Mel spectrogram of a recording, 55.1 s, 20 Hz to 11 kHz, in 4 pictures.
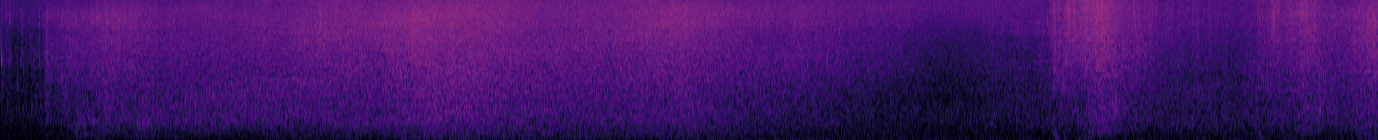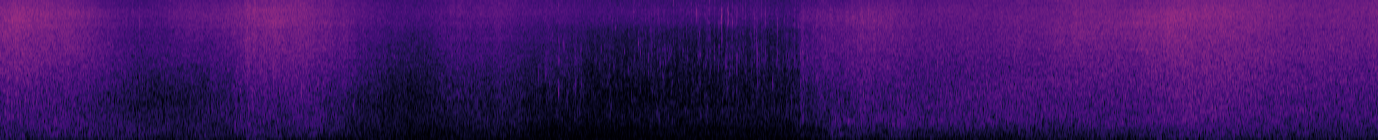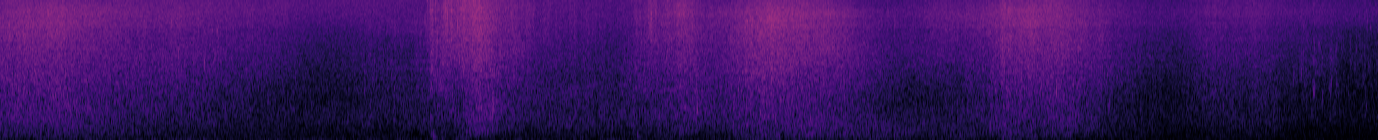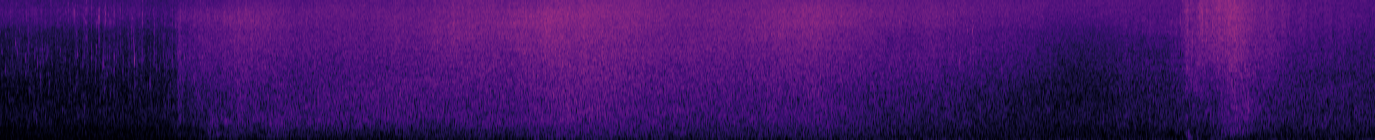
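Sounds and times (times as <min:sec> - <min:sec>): ocean surf washing on shore: 0:00.0 - 0:19.2, 0:21.8 - 0:40.8, 0:43.1 - 0:55.0.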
